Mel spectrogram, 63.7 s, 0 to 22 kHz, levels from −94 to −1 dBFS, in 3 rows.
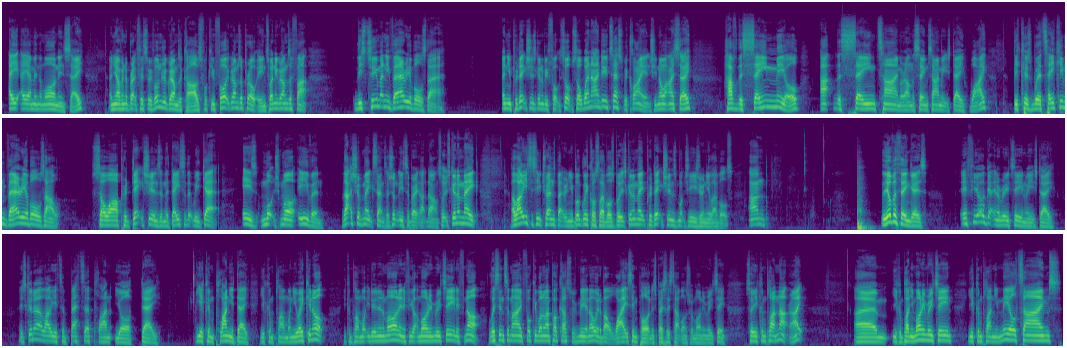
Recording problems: uneven, jittery; strongly; from 16 to 47 s

